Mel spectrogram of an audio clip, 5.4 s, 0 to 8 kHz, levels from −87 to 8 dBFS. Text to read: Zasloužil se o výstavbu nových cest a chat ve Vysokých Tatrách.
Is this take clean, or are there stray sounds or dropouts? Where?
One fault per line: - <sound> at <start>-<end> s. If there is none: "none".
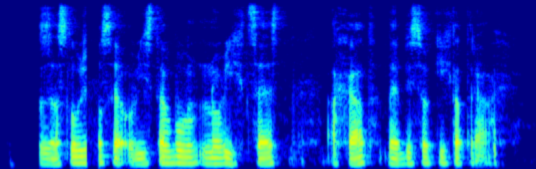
- dropout at 0.9-1.0 s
